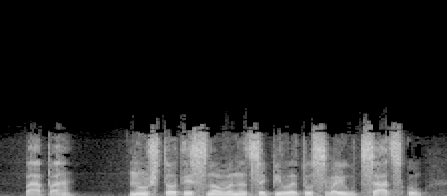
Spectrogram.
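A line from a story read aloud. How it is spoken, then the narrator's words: Menacing shout. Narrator (Russian): грозно крикнула она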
